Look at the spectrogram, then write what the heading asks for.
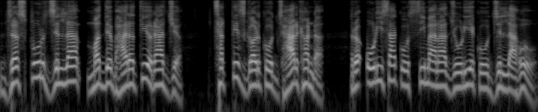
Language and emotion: Nepali, neutral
